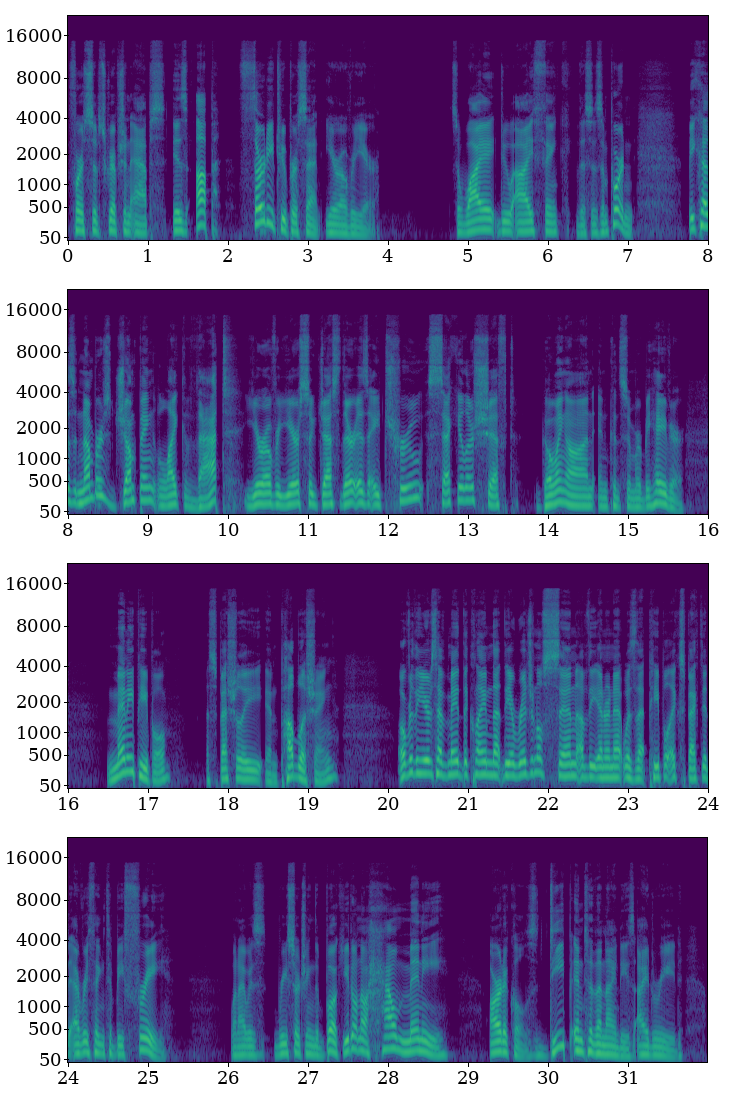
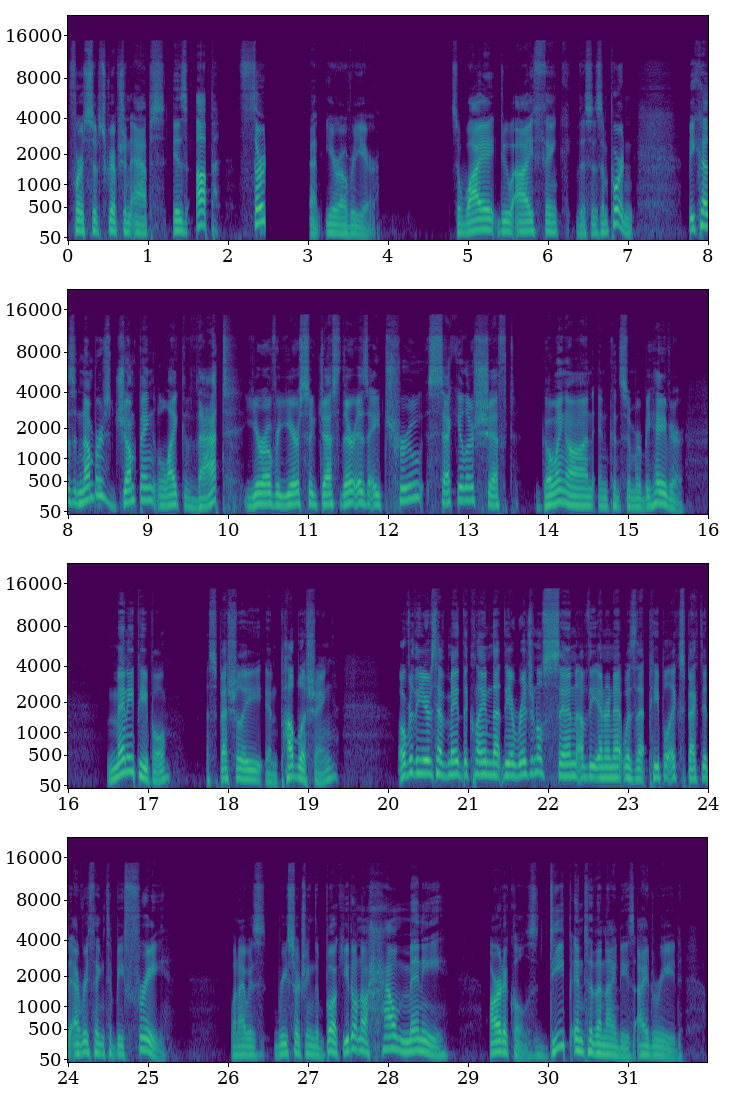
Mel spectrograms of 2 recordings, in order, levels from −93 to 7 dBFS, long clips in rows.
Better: first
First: none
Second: audio cutting out; at 2.5 s for 0.5 s

